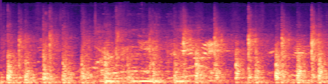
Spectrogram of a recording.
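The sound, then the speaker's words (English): People repeatedly knock on and rattle a door without opening it, a fairly loud, irregular series of taps and thumps, with voices murmuring underneath throughout. “You guys start kind of rattling out, knocking on that door a little bit, trying, don't open, just try to rattle.”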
